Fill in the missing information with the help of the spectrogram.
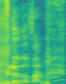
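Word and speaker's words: Vlhová: Einmal gewinnt Vlhova, Petra Vlhova. und am zweiten genau so spricht man das und aus.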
